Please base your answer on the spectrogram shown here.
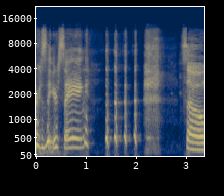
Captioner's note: laughs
